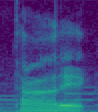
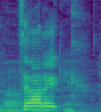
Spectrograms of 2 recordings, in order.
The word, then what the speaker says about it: Tariq: Tariq. See, I'm Like thought and Oh. then ick. Tariq. sorry about that, everybody. Sounds so. What was it? Not All right, Tariq.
